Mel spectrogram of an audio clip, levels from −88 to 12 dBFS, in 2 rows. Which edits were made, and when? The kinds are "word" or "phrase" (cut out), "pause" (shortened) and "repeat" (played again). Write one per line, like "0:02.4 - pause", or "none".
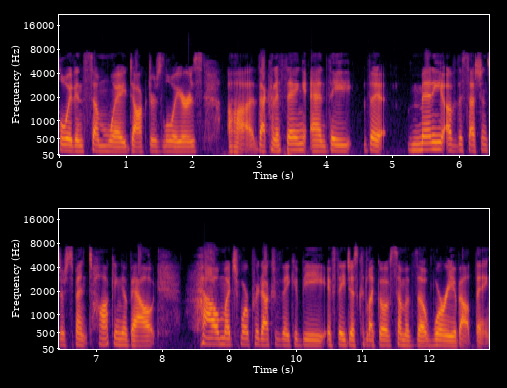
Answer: none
